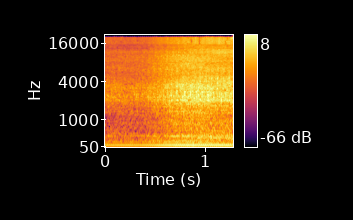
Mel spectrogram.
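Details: Newly refurbished Onan 7.5/8K RV generator (water pump done) on a stand before install, breaker on with no load: a smooth, even low hum at constant speed with no misses or knocks. Running healthy.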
